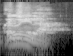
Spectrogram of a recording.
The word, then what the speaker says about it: Bellino: Bellino.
